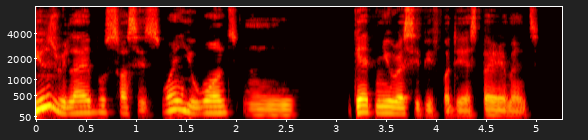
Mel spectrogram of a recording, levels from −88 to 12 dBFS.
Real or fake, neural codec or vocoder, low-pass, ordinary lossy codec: real; none; none; none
